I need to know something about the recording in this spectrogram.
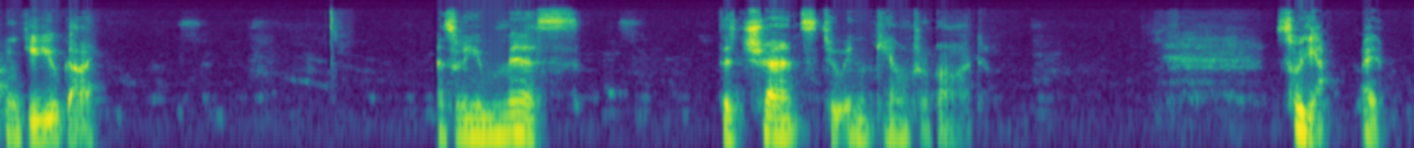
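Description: An elderly woman speaks calmly through a microphone, as if in an online call, with pauses.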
